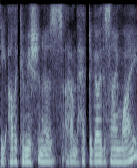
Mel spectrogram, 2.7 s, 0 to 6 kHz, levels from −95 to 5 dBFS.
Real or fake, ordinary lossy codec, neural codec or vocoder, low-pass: real; AAC, 32 kbps; none; 5.4 kHz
